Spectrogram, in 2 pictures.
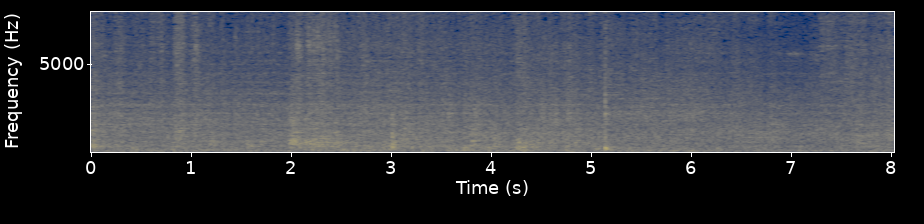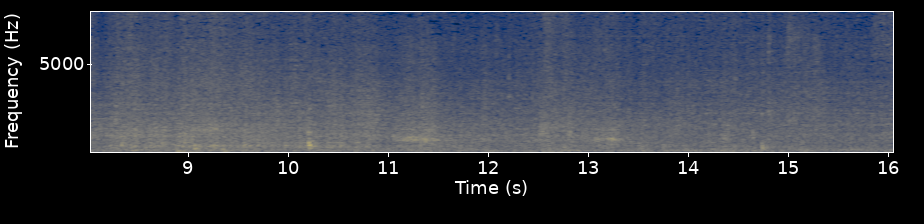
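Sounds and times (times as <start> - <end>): train wheels clattering over rails: 0.0 - 16.0.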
